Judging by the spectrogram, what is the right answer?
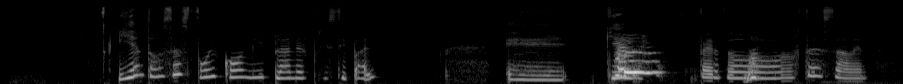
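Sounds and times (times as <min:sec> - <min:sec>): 
speech: 0:01.2 - 0:03.9, 0:05.0 - 0:08.8
dog barking: 0:06.1 - 0:06.7.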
